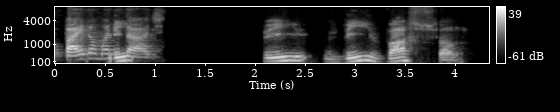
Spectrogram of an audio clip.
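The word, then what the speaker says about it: Vivasvān: E Visvavan ensinou a Manu, o pai da humanidade, Vivasvam. Visvasham. Não, Vivasvam. Vivasvam. Vivasham. Não, sem o S no começo.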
